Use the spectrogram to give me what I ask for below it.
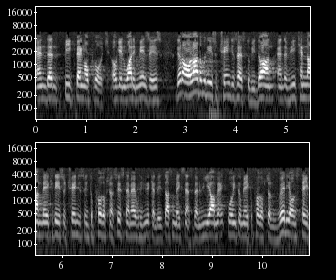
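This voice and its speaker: The speaker talks very fast with a Korean accent and hardly any pauses. The intonation stays fairly even. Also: man, fairly high pitch for a man. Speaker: IT project manager. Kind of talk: business presentation.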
